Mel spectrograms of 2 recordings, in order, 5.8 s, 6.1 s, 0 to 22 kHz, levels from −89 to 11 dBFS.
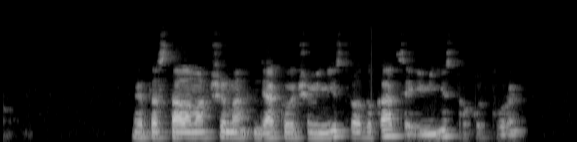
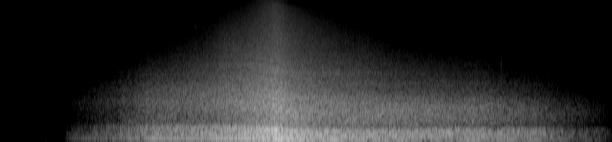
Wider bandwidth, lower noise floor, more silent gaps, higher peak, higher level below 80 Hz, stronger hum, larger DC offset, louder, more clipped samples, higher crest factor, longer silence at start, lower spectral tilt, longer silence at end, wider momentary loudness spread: second, 7.4 kHz vs 16.5 kHz; about the same, -84 dBFS vs -86 dBFS; neither; about the same, -6 dBFS vs -6 dBFS; second, -58 dBFS vs -36 dBFS; neither; neither; about the same, -26 LUFS vs -28 LUFS; neither; about the same, 22 dB vs 24 dB; about the same, 1.35 s vs 1.25 s; about the same, -7.5 dB/octave vs -7.5 dB/octave; about the same, 0.55 s vs 0.65 s; second, 18 LU vs 22 LU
